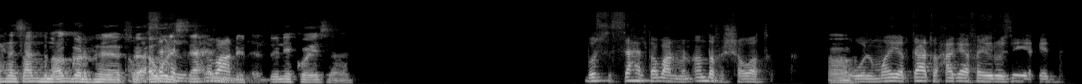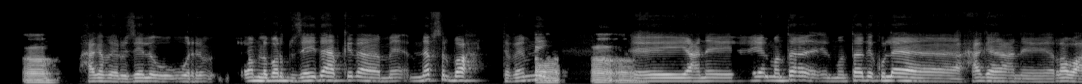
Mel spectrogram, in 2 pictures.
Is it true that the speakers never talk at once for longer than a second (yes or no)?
no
